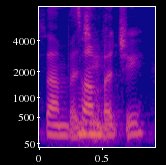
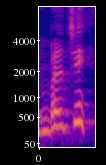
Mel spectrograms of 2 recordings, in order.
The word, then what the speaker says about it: Sambhaji: Sambhaji. You know what? Did I just say Simbaji? I mispronounced I think I said it that.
